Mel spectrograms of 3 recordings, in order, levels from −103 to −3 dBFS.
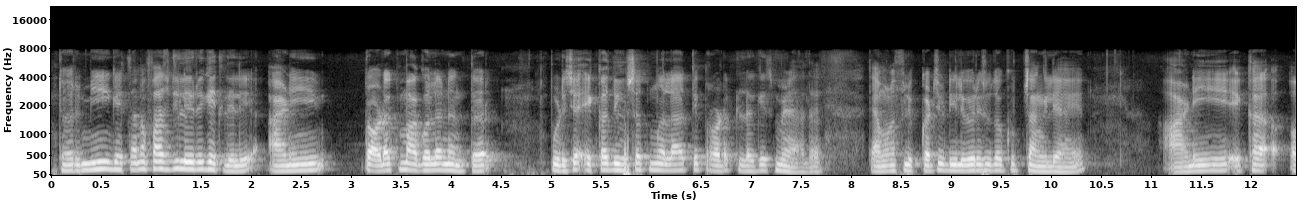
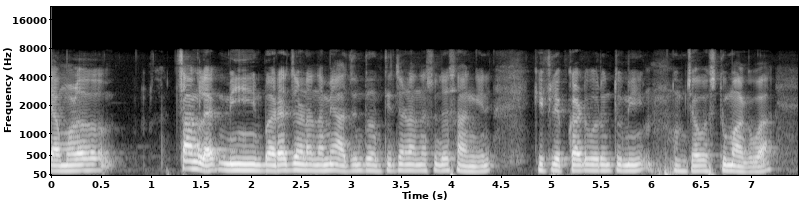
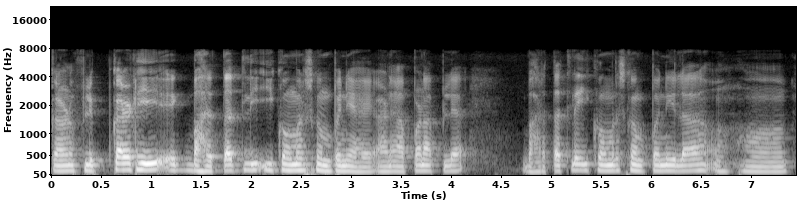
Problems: constant background noise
